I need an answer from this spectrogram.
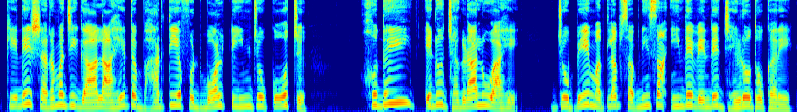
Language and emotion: Sindhi, disgusted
